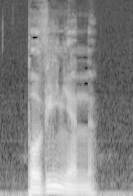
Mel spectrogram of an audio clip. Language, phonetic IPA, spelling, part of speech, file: Polish, [pɔˈvʲĩɲɛ̃n], powinien, verb, Pl-powinien.ogg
